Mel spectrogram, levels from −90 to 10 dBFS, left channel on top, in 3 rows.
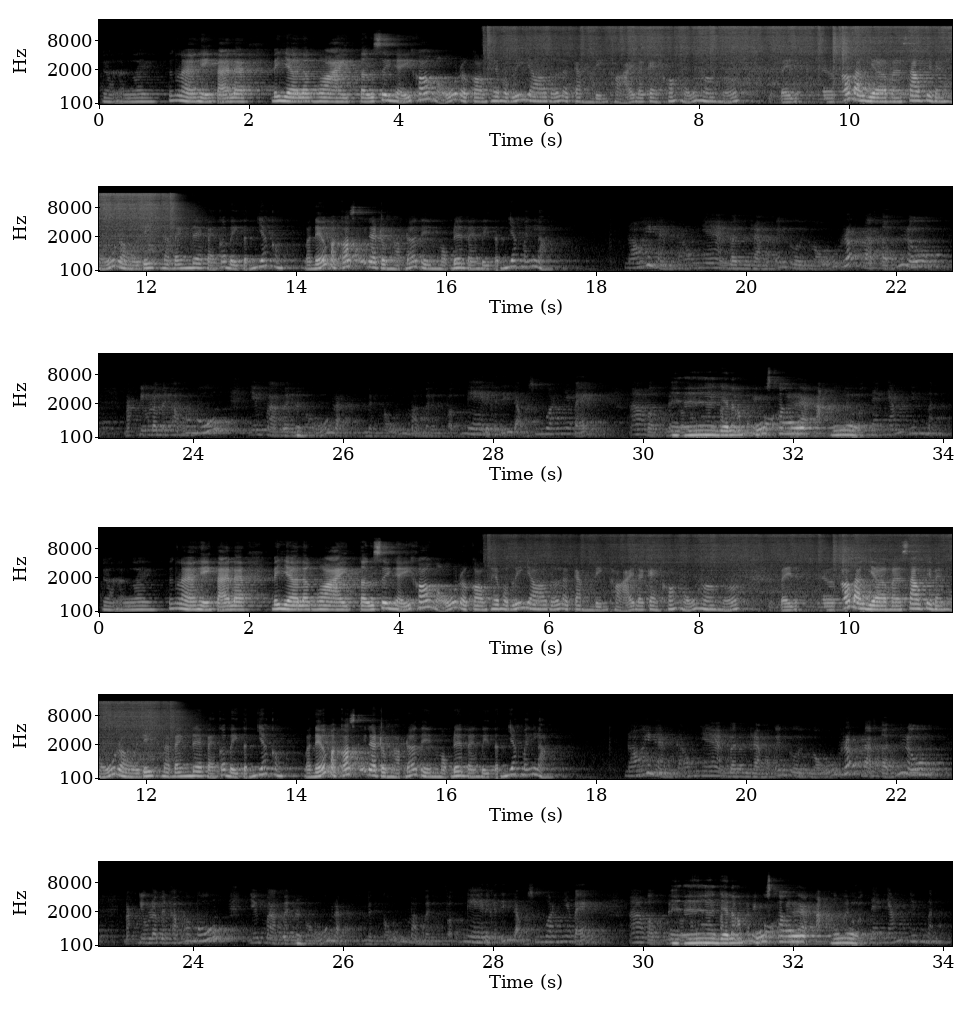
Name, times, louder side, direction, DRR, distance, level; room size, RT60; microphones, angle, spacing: voice 1, 0.0-9.3 9.6-13.8 14.1-17.4 25.4-25.5 30.4-32.2 32.5-32.9, right 2 dB, 20° right, 7 dB, 0.4 m, -31 dB
sound 1, 5.1-12.7, left 6 dB, 30° left, 0.9 m, -42 dB
voice 2, 8.9-9.9 14.3-14.6 18.4-22.5 22.8-33.9, right 1 dB, 90° right, -3 dB, 2.6 m, -46 dB
13.0 x 12.5 x 4.0 m, 1.4 s
head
